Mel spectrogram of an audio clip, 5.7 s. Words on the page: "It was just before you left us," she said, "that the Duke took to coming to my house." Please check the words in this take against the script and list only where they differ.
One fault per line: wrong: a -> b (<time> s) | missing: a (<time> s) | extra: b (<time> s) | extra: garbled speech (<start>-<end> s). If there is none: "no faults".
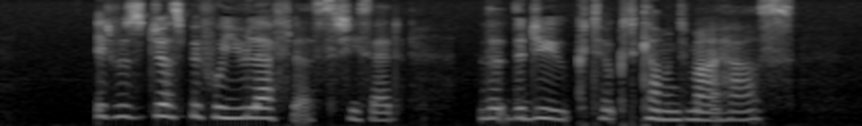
no faults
